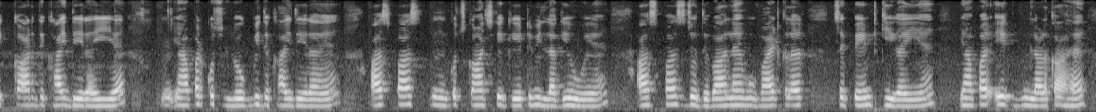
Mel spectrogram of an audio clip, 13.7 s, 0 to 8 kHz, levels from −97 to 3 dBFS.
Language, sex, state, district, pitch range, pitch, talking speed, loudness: Hindi, female, Bihar, Gopalganj, 180-205 Hz, 195 Hz, 180 wpm, -17 LUFS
